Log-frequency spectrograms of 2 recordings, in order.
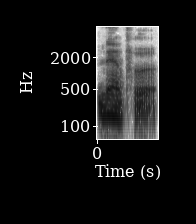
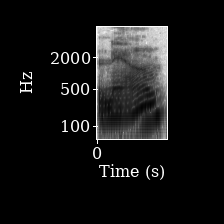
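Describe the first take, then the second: First: It is said in full with two syllables. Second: It is said as one contracted syllable.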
